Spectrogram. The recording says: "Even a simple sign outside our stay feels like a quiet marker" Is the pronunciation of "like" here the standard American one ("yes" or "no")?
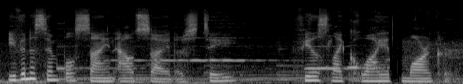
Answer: no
